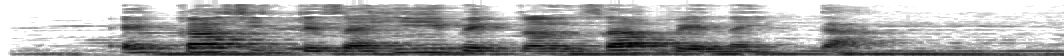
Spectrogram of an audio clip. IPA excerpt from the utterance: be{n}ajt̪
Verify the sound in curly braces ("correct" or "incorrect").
correct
